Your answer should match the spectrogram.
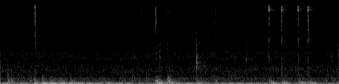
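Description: Keys clack in quick, uneven bursts as a formula is typed into an Excel spreadsheet on a computer keyboard, close and clear with no voices.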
